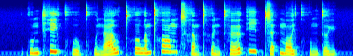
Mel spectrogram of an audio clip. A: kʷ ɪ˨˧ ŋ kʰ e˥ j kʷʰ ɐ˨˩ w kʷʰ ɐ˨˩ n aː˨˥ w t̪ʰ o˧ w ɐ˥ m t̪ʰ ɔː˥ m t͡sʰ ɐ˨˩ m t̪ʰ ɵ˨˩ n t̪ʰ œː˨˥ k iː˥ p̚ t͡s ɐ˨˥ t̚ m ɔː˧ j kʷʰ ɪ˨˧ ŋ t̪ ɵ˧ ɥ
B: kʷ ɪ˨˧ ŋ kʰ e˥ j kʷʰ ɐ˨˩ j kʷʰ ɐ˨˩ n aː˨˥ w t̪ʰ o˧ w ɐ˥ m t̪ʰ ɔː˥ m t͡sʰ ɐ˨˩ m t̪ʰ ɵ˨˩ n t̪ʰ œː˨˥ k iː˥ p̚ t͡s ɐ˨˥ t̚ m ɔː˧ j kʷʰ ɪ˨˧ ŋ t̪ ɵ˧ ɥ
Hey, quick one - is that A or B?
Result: A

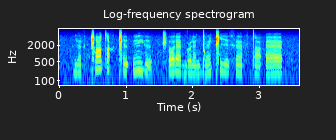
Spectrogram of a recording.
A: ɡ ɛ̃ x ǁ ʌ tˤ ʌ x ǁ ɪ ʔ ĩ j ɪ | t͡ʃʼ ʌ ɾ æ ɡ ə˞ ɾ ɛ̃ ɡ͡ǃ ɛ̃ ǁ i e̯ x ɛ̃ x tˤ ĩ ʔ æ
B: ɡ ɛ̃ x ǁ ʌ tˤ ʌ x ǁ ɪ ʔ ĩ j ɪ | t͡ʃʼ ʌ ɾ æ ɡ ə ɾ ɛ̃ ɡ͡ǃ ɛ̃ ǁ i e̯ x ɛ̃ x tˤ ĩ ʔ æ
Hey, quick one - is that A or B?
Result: A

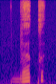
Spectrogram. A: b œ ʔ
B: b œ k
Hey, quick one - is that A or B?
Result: B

